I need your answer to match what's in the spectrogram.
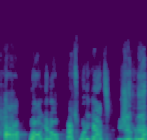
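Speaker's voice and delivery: squeaky, high cartoon mouse voice. Retelling a wrestling commentator's jokes in a Mickey Mouse voice. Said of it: "I'm doing Mickey Mouse for Jerry Lawler".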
